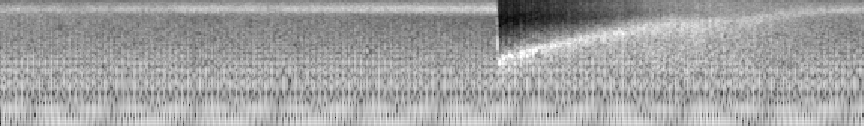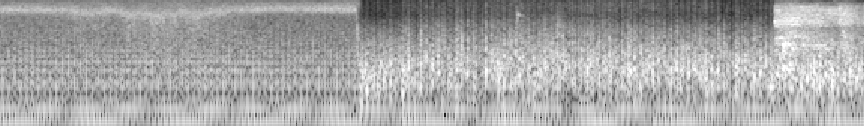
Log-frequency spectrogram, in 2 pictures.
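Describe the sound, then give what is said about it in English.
A steady, droning engine hum rises into a sweeping whine, then erupts into a loud, rough roar of rocket-like thrust as the Watcher's spaceship, retro rockets on full thrust, crashes down, ploughs into the ground and skids to a stop at the edge of a battlefield. “Then, in a veritable galaxy of sparks, and with retro rockets on full thrust, the Watcher's spaceship ploughed into the ground and skidded to a stop at the edge of the battlefield.”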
